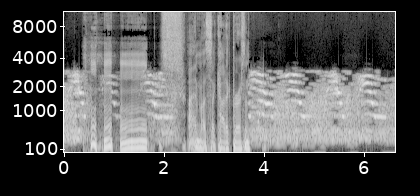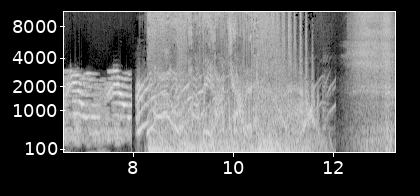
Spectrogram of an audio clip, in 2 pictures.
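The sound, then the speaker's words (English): A cat yowls and meows loudly in long, wavering, insistent cries, with a man's voice speaking and shouting "Shut up!" at his cat between the cries. “You hear a screaming cat and a radio host saying shut up to a sound of his cat.”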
